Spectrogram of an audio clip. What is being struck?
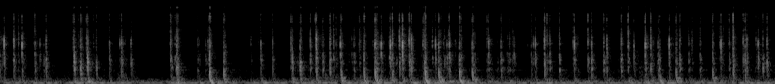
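Mechanical keyboard, plastic keycaps.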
